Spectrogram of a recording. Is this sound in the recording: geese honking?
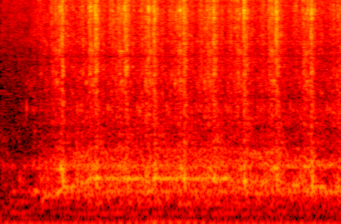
no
